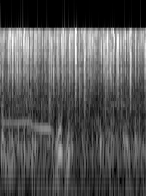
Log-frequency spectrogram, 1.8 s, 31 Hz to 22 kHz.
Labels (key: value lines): label: biophony, cascading saw
recorder: SoundTrap 600 or HydroMoth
